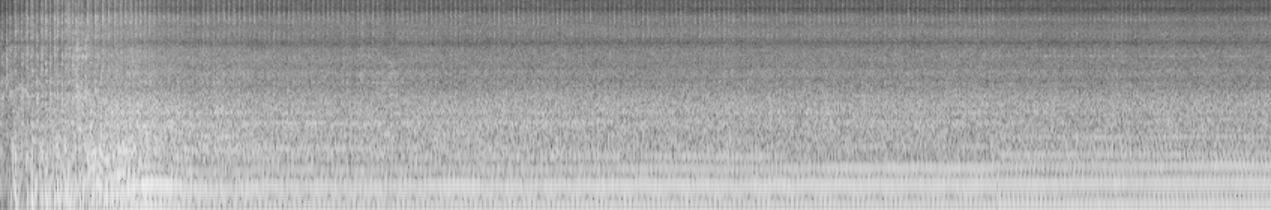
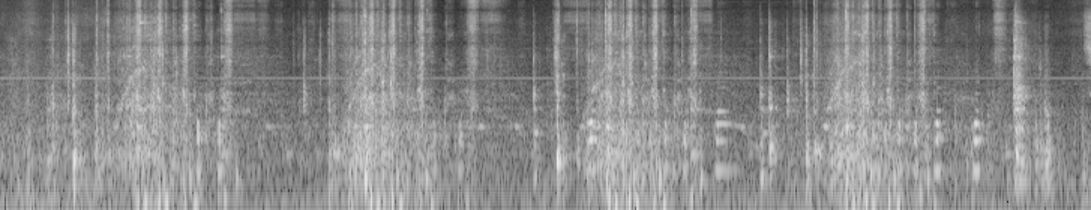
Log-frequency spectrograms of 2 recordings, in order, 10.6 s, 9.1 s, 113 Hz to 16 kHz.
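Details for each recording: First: Toro mower with Briggs & Stratton 7.25 163cc OHV engine, after head gasket replacement that cured a puffing sound: starts cleanly, steady even drone stepping up slightly midway, runs smoothly until shutdown; normal running. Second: Toro lawnmower with Briggs & Stratton 7.25 163cc OHV engine, spark plug cap off, pull-cord cranked without firing: a rasping puff at each slow turn, suspected blown head gasket though it runs perfectly.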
